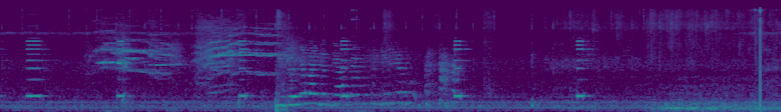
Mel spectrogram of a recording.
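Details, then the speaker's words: Mindray infusion pump demonstration: regular short beeps about every two seconds while a quick fluid bolus runs via the bolus button, with speech and room noise behind; infusion pump beeping. "turns out the roll has not been raised so it looks like there is an alarm there is a blockage so we don't forget"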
